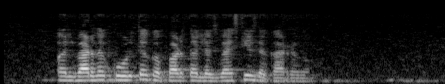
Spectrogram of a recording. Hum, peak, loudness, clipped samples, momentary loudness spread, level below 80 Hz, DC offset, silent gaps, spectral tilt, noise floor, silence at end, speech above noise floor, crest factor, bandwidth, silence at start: none; 0 dBFS; -19 LUFS; under 0.1%; 16 LU; -56 dBFS; under 0.1%; none; -7 dB/octave; -50 dBFS; 0.35 s; 31 dB; 20 dB; 11.5 kHz; 0.55 s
